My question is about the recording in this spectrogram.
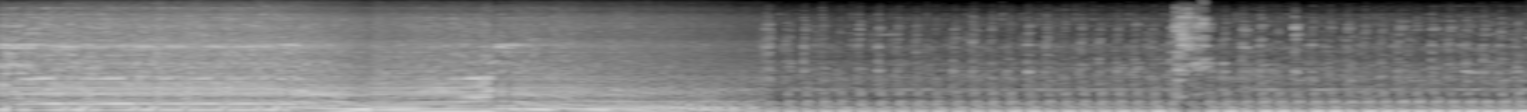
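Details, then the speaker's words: Bajaj Maxima Z three-wheeler single, repaired after lost compression and overheating (stuck valve, worn valve guide), reassembled and cleaned; revs hard then settles to a steady, quiet, even putter about four beats a second, no knock; normal idle after repair. "Umaandar na yung unit ni customer, no? So, goods na goods yung kanyang andar, no? So, tahimik na tahimik."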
